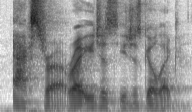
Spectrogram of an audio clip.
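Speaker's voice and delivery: usual speaking voice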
